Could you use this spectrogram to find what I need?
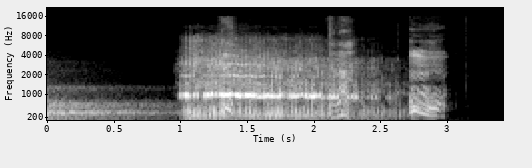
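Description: A loud, hissing fart blows out.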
